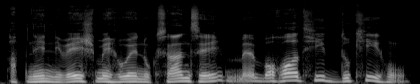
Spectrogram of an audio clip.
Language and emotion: Hindi, sad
